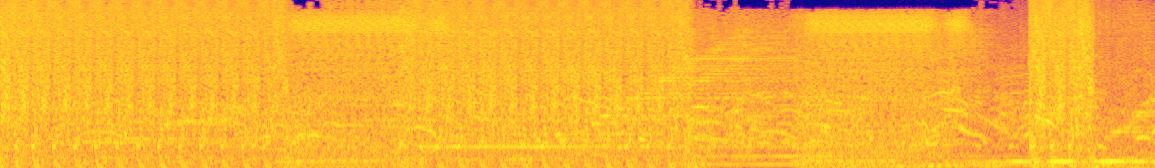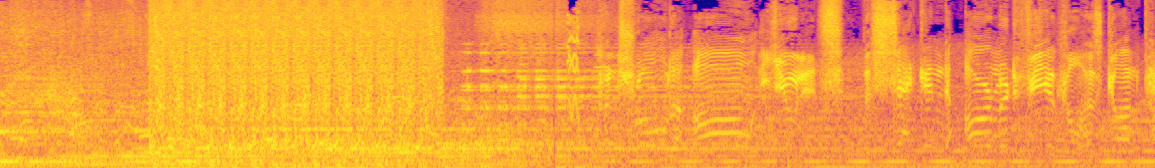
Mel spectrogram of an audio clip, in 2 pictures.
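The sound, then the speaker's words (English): Machine gun fire in an animated action scene with an armored vehicle and paramilitary police: sustained, dense bursts of rapid repeated shots, loud throughout and mixed with other clattering effects. “Shoot to kill.”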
